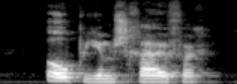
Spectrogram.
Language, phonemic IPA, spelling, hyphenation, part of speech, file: Dutch, /ˈoː.pi.ʏmˌsxœy̯.vər/, opiumschuiver, opi‧um‧schui‧ver, noun, Nl-opiumschuiver.ogg
- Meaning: an opium smoker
